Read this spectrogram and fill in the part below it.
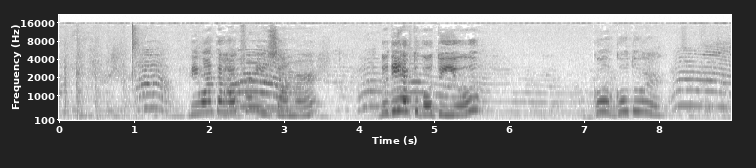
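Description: A young child whines and wails loudly close by.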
